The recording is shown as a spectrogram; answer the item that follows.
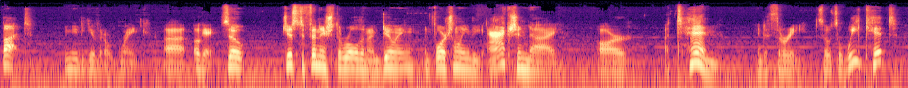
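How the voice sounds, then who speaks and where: A man narrating a solo tabletop role-playing game as game master, improvising haltingly and often repeating words. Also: fairly high pitch, animated, a bit bright, soft background music.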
